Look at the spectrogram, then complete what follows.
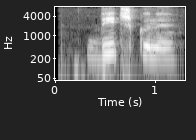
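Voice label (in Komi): "дітшкыны", Komi, female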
